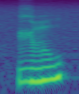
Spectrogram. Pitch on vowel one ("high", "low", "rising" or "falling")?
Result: rising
